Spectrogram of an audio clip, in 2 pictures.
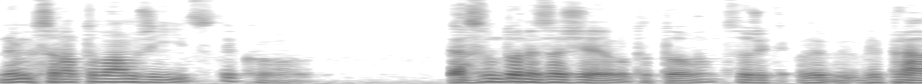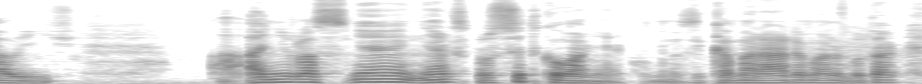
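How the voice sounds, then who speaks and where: Recorded very cleanly against a silent background, a man with an unremarkable speaking voice talks at a moderate pace, his pitch fairly low with ordinary variation. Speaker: talk show host. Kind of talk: interview.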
